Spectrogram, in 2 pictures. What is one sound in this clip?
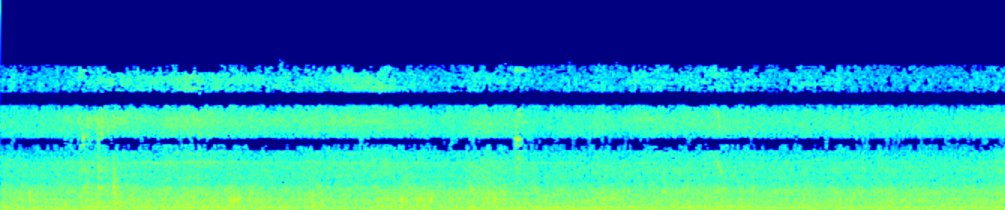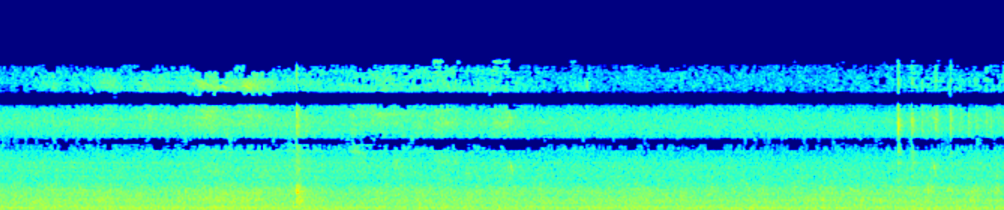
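A diesel tractor engine rumbles steadily close by.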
